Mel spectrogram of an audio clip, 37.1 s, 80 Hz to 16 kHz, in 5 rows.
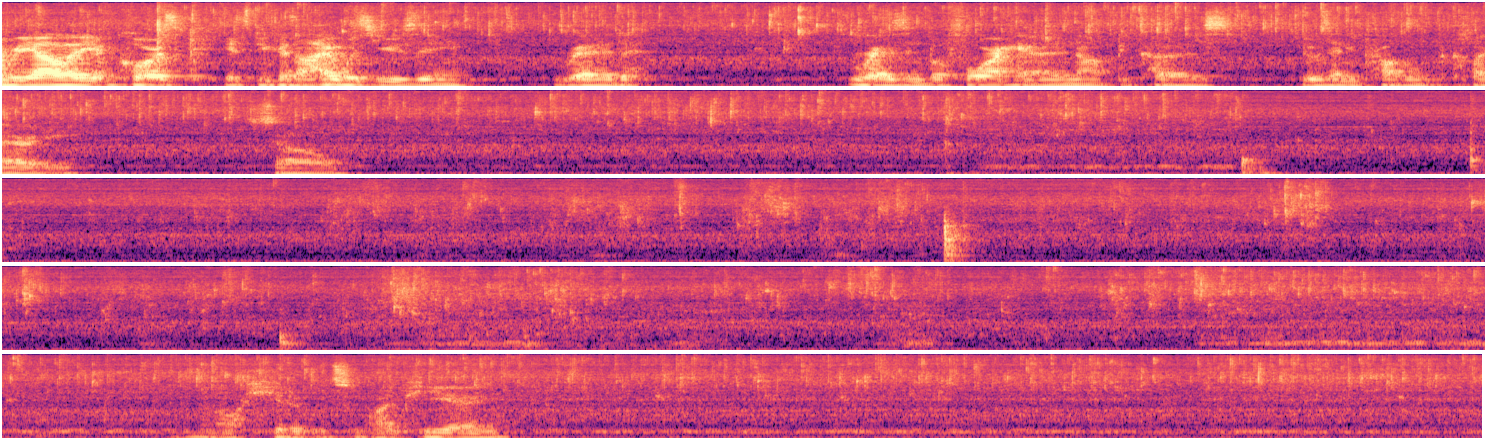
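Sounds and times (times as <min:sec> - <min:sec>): faucet running into a sink: 0:00.0 - 0:14.0, 0:15.8 - 0:37.0.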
